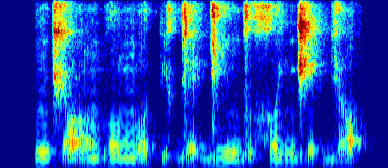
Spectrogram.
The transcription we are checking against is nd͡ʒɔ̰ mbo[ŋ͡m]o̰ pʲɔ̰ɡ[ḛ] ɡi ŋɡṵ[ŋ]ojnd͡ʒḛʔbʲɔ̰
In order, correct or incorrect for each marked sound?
incorrect, correct, incorrect

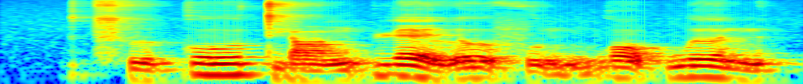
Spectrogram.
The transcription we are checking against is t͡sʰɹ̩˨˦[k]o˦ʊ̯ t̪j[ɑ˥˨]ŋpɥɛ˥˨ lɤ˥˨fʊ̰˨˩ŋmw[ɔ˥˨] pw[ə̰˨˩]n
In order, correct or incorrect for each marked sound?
correct, incorrect, correct, incorrect

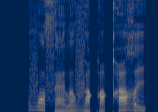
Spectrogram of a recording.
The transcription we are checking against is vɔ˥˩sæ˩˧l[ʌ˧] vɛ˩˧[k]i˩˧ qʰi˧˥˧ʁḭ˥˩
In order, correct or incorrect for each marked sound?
correct, incorrect

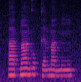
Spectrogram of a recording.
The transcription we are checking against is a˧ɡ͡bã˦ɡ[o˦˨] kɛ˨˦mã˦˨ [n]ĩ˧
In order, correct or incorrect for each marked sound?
correct, correct

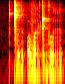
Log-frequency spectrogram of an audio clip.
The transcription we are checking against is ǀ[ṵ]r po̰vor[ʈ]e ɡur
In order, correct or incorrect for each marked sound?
correct, correct

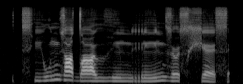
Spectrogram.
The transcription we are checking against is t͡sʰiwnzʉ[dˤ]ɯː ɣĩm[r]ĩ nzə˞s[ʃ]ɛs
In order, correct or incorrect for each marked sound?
correct, correct, correct

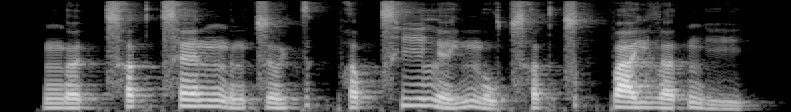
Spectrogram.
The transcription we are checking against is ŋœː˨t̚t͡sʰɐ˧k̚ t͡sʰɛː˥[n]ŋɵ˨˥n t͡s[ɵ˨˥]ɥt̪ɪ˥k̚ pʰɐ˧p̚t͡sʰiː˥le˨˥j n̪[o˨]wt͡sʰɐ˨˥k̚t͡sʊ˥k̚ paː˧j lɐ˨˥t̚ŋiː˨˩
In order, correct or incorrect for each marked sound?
correct, correct, incorrect

